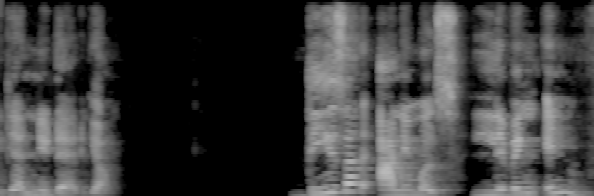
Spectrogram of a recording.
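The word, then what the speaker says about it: Cnidaria: Next है हमारा कोलेंटेरेटा या फिर निडेरिया। ठीक है। अब सी इसमें साइलेंट है, निडेरिया।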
